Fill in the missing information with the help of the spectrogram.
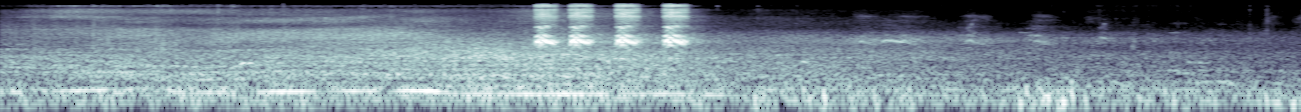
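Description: A crow cawing four times in quick succession, about five and a half seconds in, followed by a few fainter calls.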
